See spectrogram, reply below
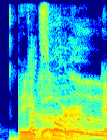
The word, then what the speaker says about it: Baebo: Yeah, and so then she, I think she's changed it B A E B O, like Bay. – Ah. Beba.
